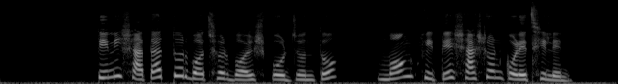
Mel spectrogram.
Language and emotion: Bengali, neutral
